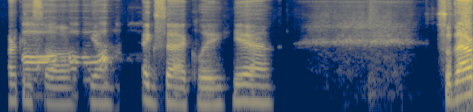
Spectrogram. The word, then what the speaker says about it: Arkansas: not very fair because Arkansas is not an English word. Huh. It's a Quapaw Indian word. Is that right? Yeah. Okay. So if you can remember that it's from the Quapaws, Arkansas. Arkansas.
